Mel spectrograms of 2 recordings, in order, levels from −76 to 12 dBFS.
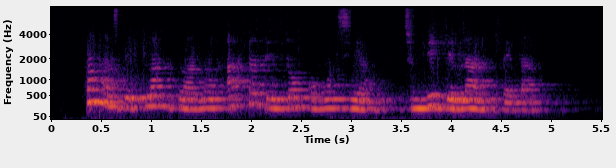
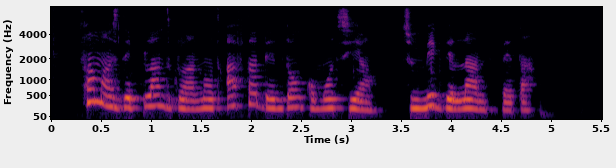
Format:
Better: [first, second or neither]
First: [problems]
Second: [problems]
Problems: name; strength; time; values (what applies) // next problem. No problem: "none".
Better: second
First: noise reduction (neural separator model SepFormer DNS4)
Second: none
